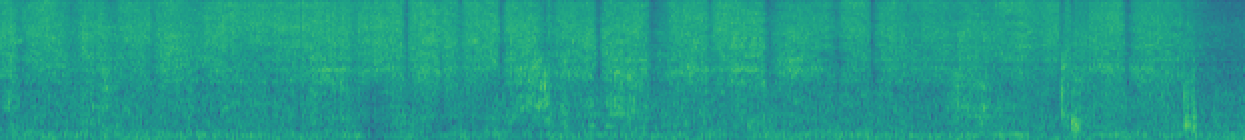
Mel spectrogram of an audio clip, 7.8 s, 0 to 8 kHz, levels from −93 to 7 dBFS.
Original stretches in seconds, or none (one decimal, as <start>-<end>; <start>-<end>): 0.0-2.1; 3.1-5.7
